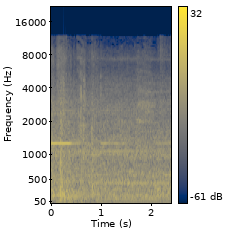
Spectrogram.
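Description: School bus interior noise: a steady, even hum of the bus with a thin steady high tone that fades out about half a second in.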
